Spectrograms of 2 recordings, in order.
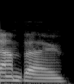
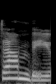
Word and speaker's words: ambo: For example, an ambulance paramedic is called an ambo, and is never pronounced ambi or amber.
